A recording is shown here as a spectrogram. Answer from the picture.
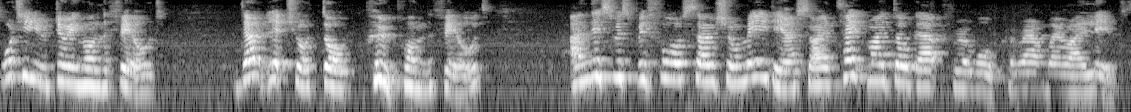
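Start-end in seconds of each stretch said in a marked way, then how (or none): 0.0-4.8 put-on upper-class posh English accent. Recalling people who bullied the speaker, imitating them: mocking posh accent. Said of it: "they used to come at me with posh accents".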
